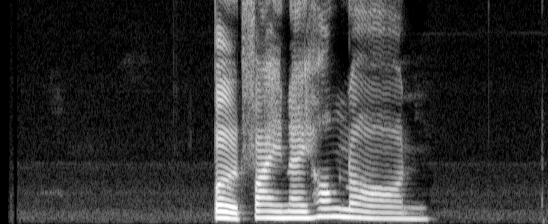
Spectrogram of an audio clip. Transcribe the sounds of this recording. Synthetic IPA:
pɤː˨˩t̪̚fa˧jna˧jɦɔ˥˩ŋnɔː˧n

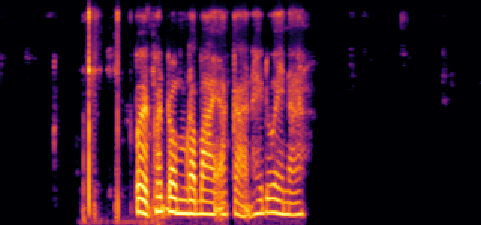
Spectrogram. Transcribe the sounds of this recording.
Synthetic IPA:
pɤː˨˩t̪̚pʰa˦˥ɾo˧mɾa˧baː˧jʔaː˧kaː˨˩t̪̚ɦa˥˩jdu˥˩əjna˦˥

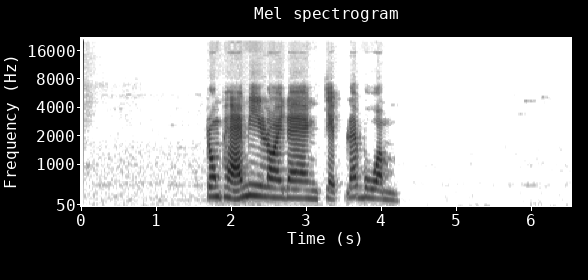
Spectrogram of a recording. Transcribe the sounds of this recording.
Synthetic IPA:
t͡ɕo˧ŋpʰɛː˩˦miː˧ɾɔː˧jdɛː˧ŋt͡ɕe˨˩p̚lɛ˦˥bu˧əm

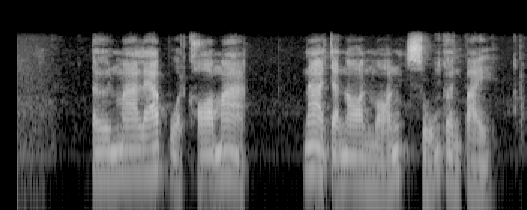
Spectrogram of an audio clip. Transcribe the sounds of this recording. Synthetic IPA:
t̪ɤː˧nmaː˧lɛː˦˥wpu˨˩ət̪̚kʰɔː˧maː˥˩k̚ | naː˥˩t͡ɕa˨˩ʔnɔː˧nmɔː˩˦nsuː˩˦ŋkɤː˧npa˧j

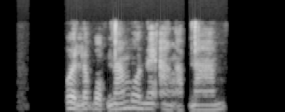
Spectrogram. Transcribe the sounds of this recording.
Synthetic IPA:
pɤː˨˩t̪̚ɾa˧bo˨˩p̚naː˦˥mbo˧nːa˧jʔaː˨˩ŋʔa˨˩p̚naː˦˥m

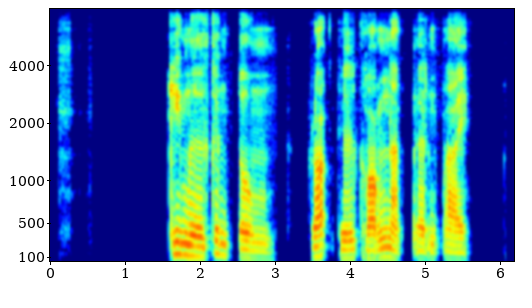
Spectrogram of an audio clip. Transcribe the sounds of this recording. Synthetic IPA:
t̪ʰiː˥˩mɯː˧kʰɯ˥˩nt̪u˧m | pʰɾɔ˦˥ʔt̪ʰɯː˩˦kʰɔː˩˦ŋna˨˩kːɤː˧npa˧j

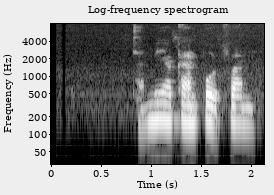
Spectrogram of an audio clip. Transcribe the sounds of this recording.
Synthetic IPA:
t͡ɕʰa˦˥nmiː˧ʔaː˧kaː˧npu˨˩t̪̚fa˧n

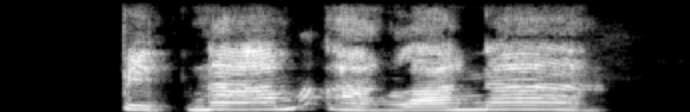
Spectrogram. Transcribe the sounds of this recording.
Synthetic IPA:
pi˨˩t̪̚naː˦˥mʔaː˨˩ŋlaː˦˥ŋnaː˥˩

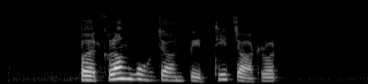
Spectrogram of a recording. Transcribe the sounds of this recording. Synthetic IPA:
pɤː˨˩t̪̚klɔ˥˩ŋwo˧ŋt͡ɕɔː˧npi˨˩t̪ʰːiː˥˩t͡ɕɔː˨˩t̪̚ɾo˦˥t̪̚

